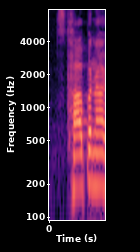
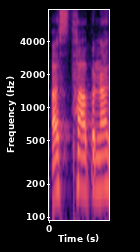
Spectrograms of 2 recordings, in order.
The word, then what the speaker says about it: स्थापना: स्थापना शुद्ध उच्चारण है, जबकि अशुद्ध उच्चारण हम अस्थापना कर देते हैं, जिसका अर्थ विपरीत है, जिस अर्थात स्थापना न होना, स्टेबल न होना, एस्टैब्लिश न होना।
